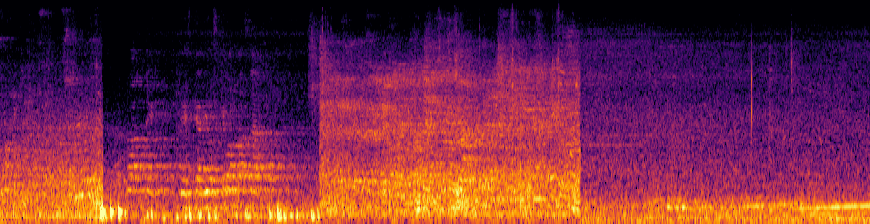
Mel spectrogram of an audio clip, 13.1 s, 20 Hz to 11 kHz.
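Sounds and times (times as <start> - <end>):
indistinct voices in echoing room: 0.0 - 8.8
murmur of many people talking: 0.0 - 8.9
low thuds: 1.5 - 4.8.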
